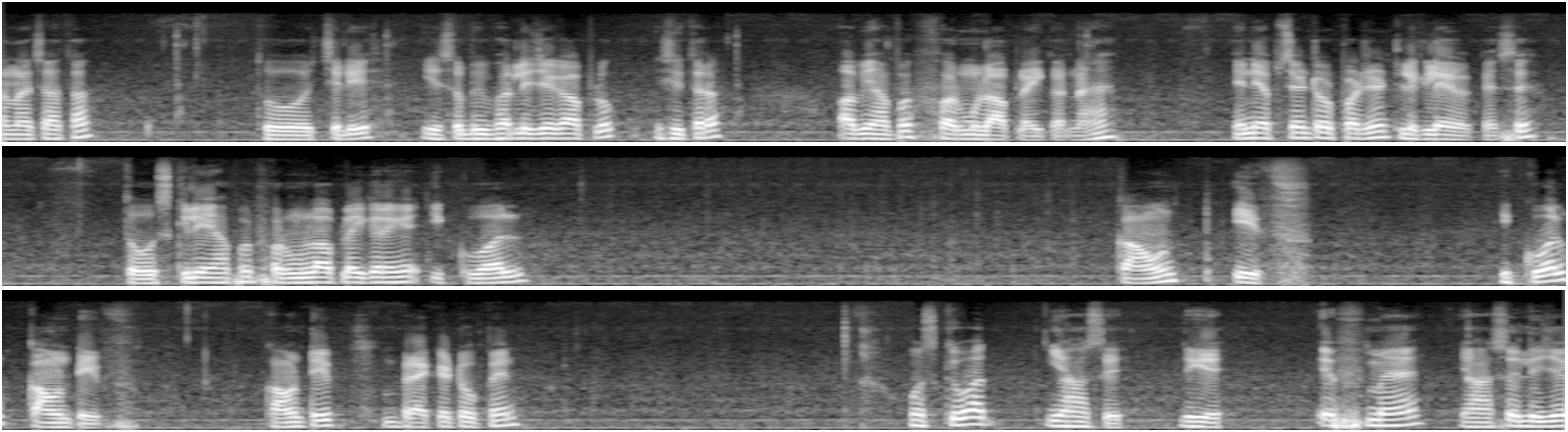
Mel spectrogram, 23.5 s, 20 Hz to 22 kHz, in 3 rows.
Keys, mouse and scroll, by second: 10.0 =, 11.8-14.3 typing, 18.5 typing.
